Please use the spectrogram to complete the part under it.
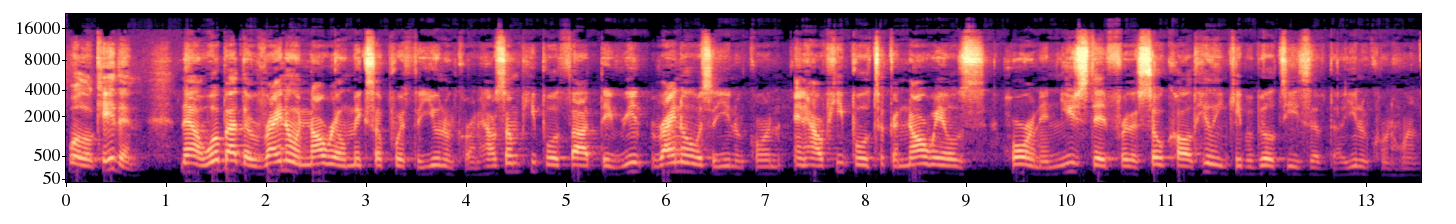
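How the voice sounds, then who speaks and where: A man's voice: fairly high pitch, fairly even intonation, moderate pace. A man asking questions in a casual, conversational interview style. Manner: informal, conversational.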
